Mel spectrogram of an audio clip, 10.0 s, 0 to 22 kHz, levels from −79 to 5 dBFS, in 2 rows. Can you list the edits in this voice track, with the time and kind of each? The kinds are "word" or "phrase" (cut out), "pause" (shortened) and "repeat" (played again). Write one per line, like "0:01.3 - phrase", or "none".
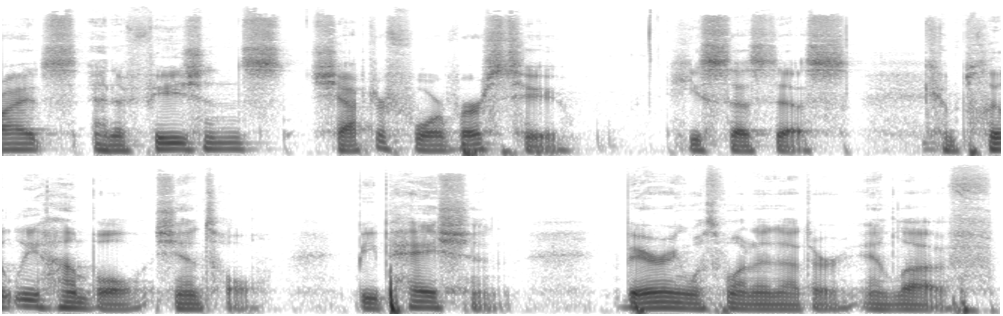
0:04.6 - word
0:05.8 - word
